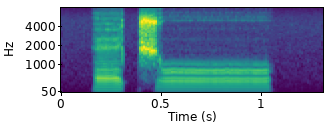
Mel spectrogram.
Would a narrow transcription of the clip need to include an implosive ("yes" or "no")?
no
